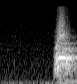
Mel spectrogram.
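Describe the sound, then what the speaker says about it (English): A dog barks once, close and fairly loud, breaking out abruptly after near silence. "there's my dog barking at hearing the neighbor dog barking"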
